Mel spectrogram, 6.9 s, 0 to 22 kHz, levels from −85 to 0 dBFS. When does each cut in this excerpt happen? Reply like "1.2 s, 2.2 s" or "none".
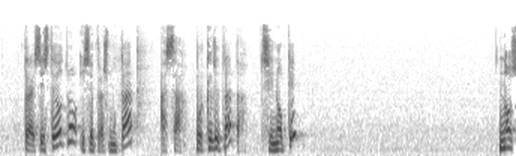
1.3 s, 2.5 s, 2.8 s, 3.4 s, 3.8 s

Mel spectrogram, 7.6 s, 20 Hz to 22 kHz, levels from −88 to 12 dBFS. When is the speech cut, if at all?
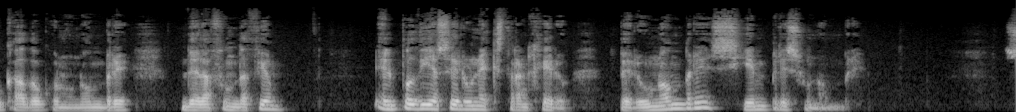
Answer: none

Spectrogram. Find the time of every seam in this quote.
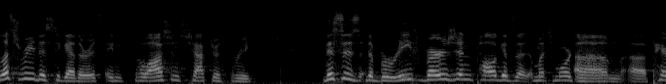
1.0 s, 3.7 s, 5.7 s

